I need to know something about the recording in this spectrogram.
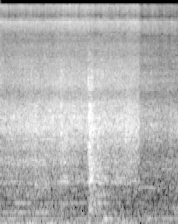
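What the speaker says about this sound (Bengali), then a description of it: "এবার আমি মশলাটাকে ভালোভাবে কষিয়ে নেব।" Spice paste of ginger, tomato and green chilli frying in oil for chicken kasha, a loud steady sizzle with brief scraping stirs partway through, close up and without speech.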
